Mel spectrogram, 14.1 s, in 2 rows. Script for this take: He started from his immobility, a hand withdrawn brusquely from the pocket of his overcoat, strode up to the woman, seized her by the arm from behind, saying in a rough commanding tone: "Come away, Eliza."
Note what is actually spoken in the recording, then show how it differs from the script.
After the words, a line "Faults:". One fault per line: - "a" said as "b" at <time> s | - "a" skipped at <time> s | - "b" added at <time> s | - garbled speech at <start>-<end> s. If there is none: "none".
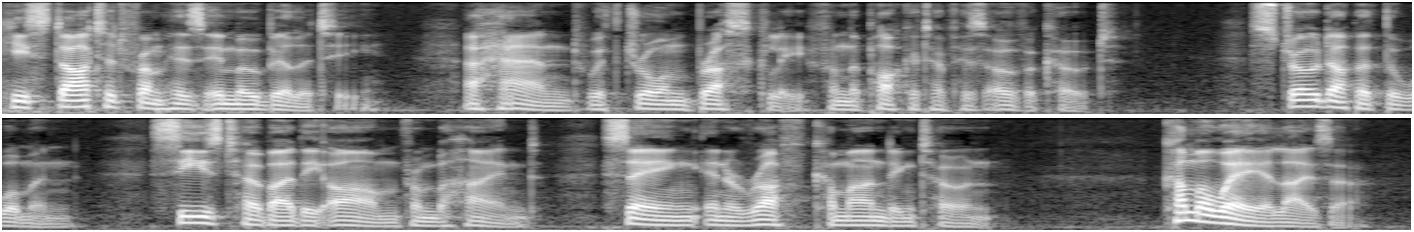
He started from his immobility, a hand withdrawn brusquely from the pocket of his overcoat, strode up at the woman, seized her by the arm from behind, saying in a rough commanding tone: "Come away, Eliza."
Faults:
- "to" said as "at" at 6.8 s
